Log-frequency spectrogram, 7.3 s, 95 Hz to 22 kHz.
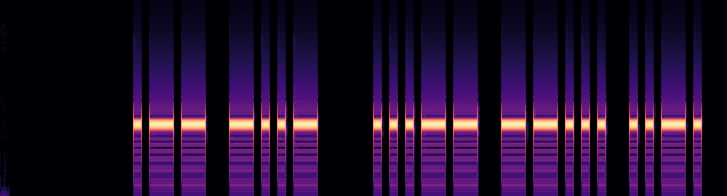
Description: Morse code, heard as a keyed tone, about 15 wpm, 700 Hz. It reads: WX 37F
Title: Practice QSO - Exchange 2 - Info - 15wpm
